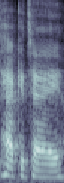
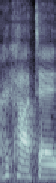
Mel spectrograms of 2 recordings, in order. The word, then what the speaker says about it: Hecate: about her so alright her name is Hecate or Hakata depending on pronounce I say Hecate um you would think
